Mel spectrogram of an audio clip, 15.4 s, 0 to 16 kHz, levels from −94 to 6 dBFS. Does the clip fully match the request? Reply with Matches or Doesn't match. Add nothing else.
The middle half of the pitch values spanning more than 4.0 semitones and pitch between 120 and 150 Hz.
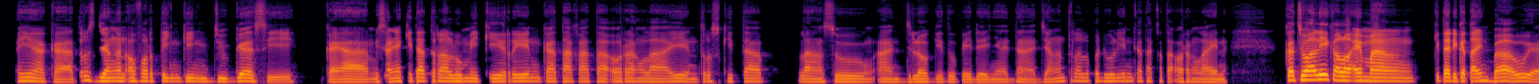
Doesn't match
